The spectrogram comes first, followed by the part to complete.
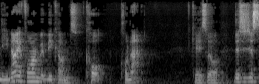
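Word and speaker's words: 来ない: But just know that it's not kunai, it's konai.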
